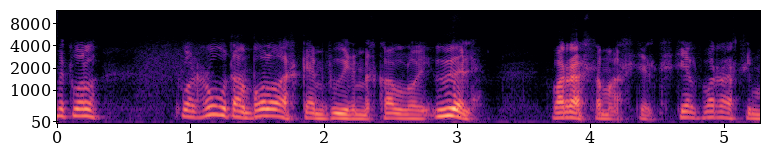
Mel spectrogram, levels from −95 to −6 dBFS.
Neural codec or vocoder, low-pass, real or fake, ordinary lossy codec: none; none; real; none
